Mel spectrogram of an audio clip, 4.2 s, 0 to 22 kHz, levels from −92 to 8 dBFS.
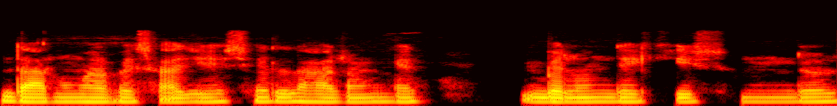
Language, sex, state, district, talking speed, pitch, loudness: Bengali, male, West Bengal, Jhargram, 130 wpm, 115 Hz, -24 LUFS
